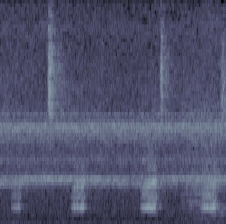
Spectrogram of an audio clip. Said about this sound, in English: grumph, croaked the frog. We frogs know how to croak.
